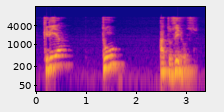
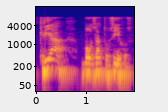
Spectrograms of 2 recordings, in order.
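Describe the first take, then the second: First: "Cría" as CRÍ-a, high on the first two words; tú form "Cría", weight on the I, then a pause; stress on I. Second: "Cría" as criá, slowly, stressed on the last vowel; stress on final A. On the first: Teacher shows the tuteo command, stress on the I of "Cría". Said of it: "tendría acento acá". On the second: Teacher contrasts vos with tú, stress on the final A of "Cría". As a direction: voseo "Cría", accent jumping to the A. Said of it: "el acento está en la abierta". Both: Shown as a demonstration.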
